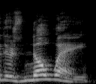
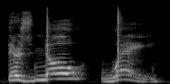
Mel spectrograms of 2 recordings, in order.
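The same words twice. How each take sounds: First: Said in the usual way. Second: "no" stretched out slowly and leaned on; slow disbelieving insistence; slow emphatic no way. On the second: Shown as a demonstration. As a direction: drag out "there's no way" word by word.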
